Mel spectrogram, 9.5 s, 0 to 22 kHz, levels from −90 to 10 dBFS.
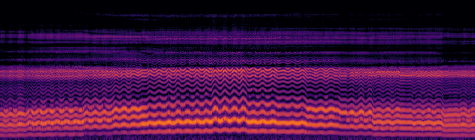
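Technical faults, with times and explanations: No technical faults can be heard in this music clip; the signal stays stable and intact throughout.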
